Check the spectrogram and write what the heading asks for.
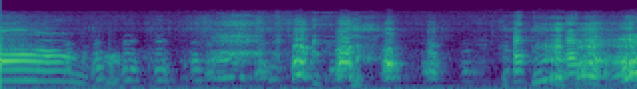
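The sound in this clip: Hens cluck and squawk in a busy run of short, uneven calls. A higher, drawn-out call comes at the start, followed by choppy clucking bursts that vary in loudness.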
